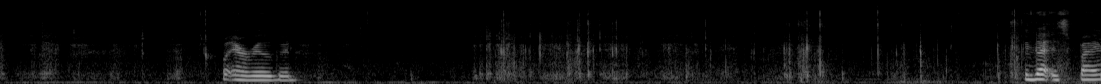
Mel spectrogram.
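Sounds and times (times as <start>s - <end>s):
chip bag crinkling: 4.7s - 11.0s.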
